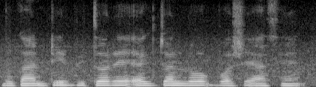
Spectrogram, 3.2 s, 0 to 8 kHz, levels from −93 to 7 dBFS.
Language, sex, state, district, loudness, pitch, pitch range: Bengali, female, Assam, Hailakandi, -15 LUFS, 175 Hz, 160-180 Hz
